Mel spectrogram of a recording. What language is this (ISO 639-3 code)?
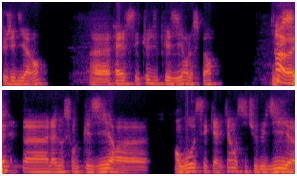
fra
